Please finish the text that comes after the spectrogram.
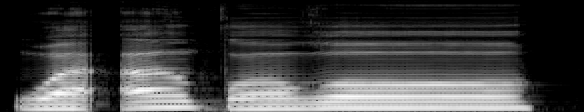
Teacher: Huruf to berharokat sukun kita pantulkan atau kita qalqalahkan. Wa atgha. Huruf gha kita panjangkan 2 harokat karena terdapat tanda alif kecil di atasnya yang ini.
